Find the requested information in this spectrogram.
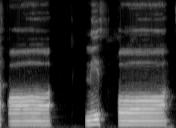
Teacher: سا کو نرمی کے ساتھ پڑھیں گے، اس میں سیٹی کی آواز نہیں آنی چاہیے. آگے قاف حروف مستعلیہ میں سے ہے، اس کو پر یعنی موٹا پڑھیں گے. اور آگے الف مدہ بھی ہو رہا ہے، اس کو ہم ایک الف تک کھینچ کر بھی پڑھیں گے.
